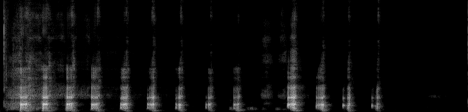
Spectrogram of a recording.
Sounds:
Laughter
